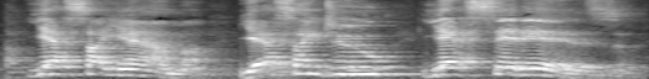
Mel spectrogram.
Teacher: seu ouvido privilegiado acusou Z em posição final no is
